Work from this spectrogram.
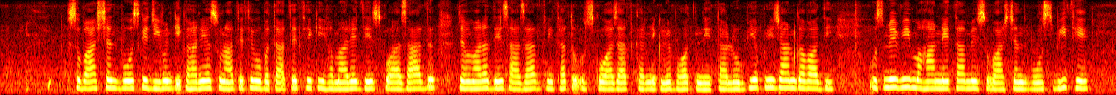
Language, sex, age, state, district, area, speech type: Hindi, female, 30-45, Uttar Pradesh, Chandauli, rural, spontaneous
